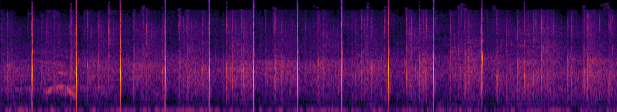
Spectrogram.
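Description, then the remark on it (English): Applause in the form of slow, steady clapping: about a dozen sharp, crisp claps at an even, deliberate pace, over a faint background hum. “You know what? I want to applaud the boomers.”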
